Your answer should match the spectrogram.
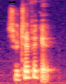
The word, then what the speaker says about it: certificate: we pronounce it separate today we're going to practice with these important words that end with a but are never verbs so they're always pronounced with the it short it sound like private certificate chocolate corporate and immediate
